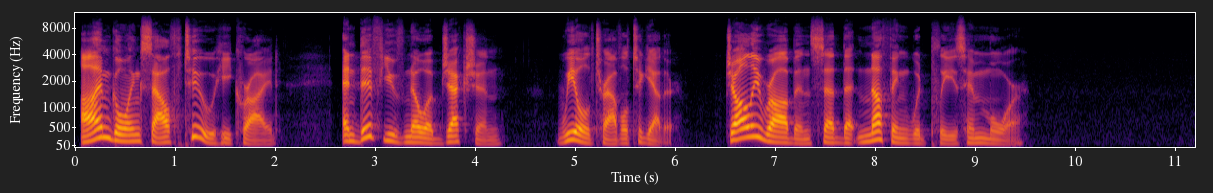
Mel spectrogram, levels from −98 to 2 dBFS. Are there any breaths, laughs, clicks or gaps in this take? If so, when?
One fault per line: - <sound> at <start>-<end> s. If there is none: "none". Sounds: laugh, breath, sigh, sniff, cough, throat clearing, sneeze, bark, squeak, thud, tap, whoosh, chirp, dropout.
none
